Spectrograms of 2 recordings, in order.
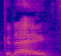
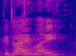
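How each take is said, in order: First: Put-on light Australian accent. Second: Hammed-up Aussie "Good day, mate" with rising end; Australian accent. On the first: Reading the supervisor's pin in a light Australian accent. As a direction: mimic an Aussie greeting. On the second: Quoting the Australian supervisor's pin in a mock Australian accent. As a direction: lean into the Aussie twang on "mate". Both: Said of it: "made one on her lanyard that said".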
